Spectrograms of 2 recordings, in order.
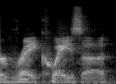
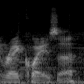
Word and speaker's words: Rayquaza: the yes this is another Rayquaza situation Rayquaza sounds stupid I'm not calling it Rayquaza it's Rayquaza whoa I'm willing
